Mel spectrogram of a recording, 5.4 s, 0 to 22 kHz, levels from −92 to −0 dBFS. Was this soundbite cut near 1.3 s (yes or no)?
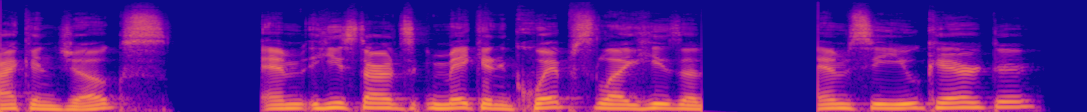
yes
